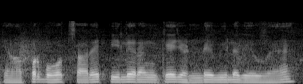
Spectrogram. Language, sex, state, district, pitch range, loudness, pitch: Hindi, male, Uttar Pradesh, Shamli, 105-115 Hz, -19 LUFS, 110 Hz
